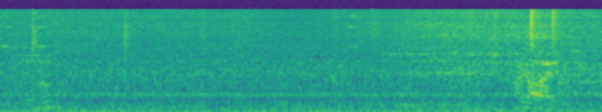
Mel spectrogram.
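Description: Steady low background rumble with a constant faint hum under it. A short vocal sound comes just after the start, and a voice about five seconds in.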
